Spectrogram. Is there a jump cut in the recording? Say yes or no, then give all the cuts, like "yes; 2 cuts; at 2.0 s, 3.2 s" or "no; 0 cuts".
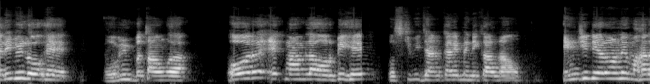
no; 0 cuts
